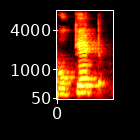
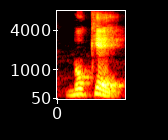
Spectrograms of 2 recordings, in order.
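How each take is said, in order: First: A t sound is pronounced at the end. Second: No t sound is heard at the end. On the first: The speaker calls it wrong. "त्याला बुकेट नाही म्हणत" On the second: The speaker calls it right. "टी शेवटी होता बुफे आणि silent आहे"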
